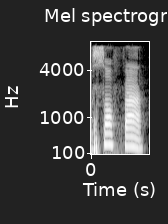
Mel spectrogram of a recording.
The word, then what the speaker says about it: sofá: cortador cristal a gente vê aqui na palavra sofá que tem acento então já fica bem mais prático da gente saber qual é a sílaba mais forte quando ela vem acompanhada de assento aquela vai ser a sílaba mais forte da palavra cortador cortar dor cristal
